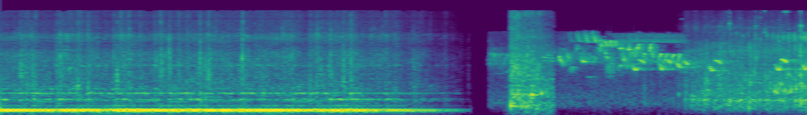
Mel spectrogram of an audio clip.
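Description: A small motor hums steadily for about four and a half seconds and stops abruptly. After a brief gap, birds chirp over outdoor background noise.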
